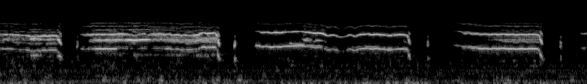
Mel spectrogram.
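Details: Peregrine falcon youngster, hungry below the nest in Poland as an adult delivers food, August 2022 afternoon: drawn-out grating wails, some falling at the end, in one-to-two-second bouts with short silent gaps.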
